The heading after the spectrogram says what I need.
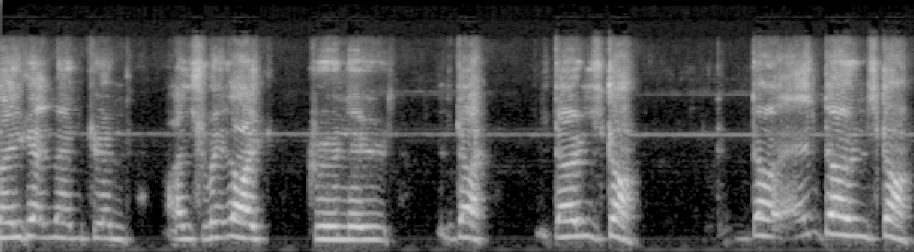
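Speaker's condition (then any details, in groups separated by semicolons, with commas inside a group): Cerebral palsy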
